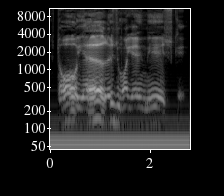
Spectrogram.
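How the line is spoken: Growled. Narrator (Russian): Медведица мама зарычала

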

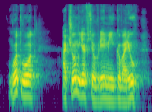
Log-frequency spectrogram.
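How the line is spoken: Grumbling from behind. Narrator (Russian): пробурчал у него за спиной Стэнли

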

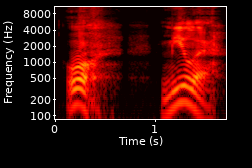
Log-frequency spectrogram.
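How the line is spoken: Breathy exhale. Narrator (Russian): выдохнул

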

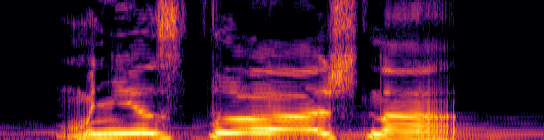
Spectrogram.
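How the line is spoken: Sobbing harder. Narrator (Russian): Она зарыдала еще сильнее, когда один жонглер посмотрел прямо на нее

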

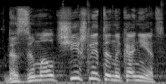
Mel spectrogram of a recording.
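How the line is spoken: Angry shout. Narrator (Russian): Сердито прикрикнул на девочку один из санитаров

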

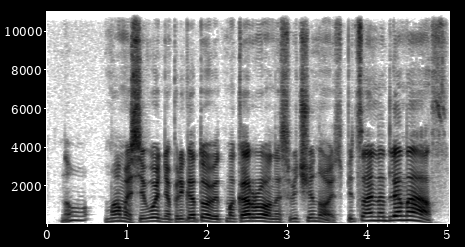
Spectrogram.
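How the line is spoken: Excited exclamation. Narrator (Russian): воскликнул Эберхард

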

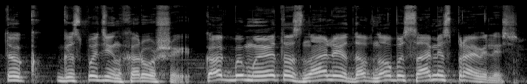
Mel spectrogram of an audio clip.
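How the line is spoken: Guilty deep elder voice. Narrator (Russian): виновато пробасил староста

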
